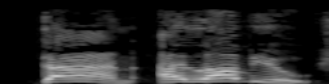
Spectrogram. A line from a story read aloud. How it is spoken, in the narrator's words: shouted Lucy from her cell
